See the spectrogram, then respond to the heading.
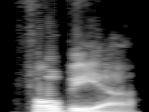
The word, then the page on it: fovea: American English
